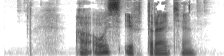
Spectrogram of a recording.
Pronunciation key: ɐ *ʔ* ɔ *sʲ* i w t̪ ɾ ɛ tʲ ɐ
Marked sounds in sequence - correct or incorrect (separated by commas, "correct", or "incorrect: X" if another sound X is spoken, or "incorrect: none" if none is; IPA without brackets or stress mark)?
correct, correct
